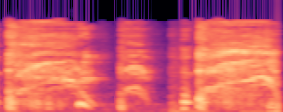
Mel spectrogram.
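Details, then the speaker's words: Three harsh, rasping coughing bursts in close succession from an adult; a repeated, persistent cough. "that's a long cough dude i do you should get that checked out let's see a doctor"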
